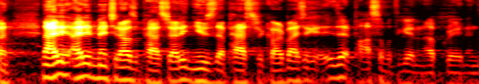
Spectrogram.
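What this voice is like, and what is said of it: Usual voice. Nothing is said of it.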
